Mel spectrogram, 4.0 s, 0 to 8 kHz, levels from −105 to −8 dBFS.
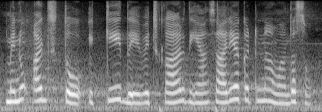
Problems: background sounds at intervals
